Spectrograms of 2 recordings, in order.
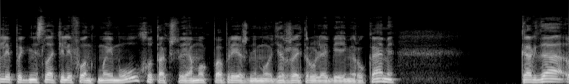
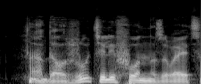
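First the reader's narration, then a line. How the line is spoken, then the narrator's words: Snorting. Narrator (Russian): хмыкнул я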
